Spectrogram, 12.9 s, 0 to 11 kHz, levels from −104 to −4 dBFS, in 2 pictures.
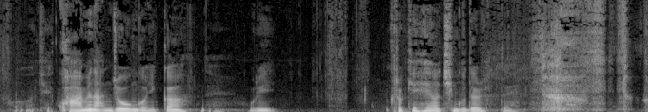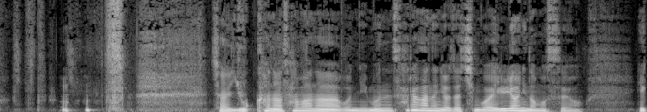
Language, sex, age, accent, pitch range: Korean, male, 40-59, native, 90-130 Hz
